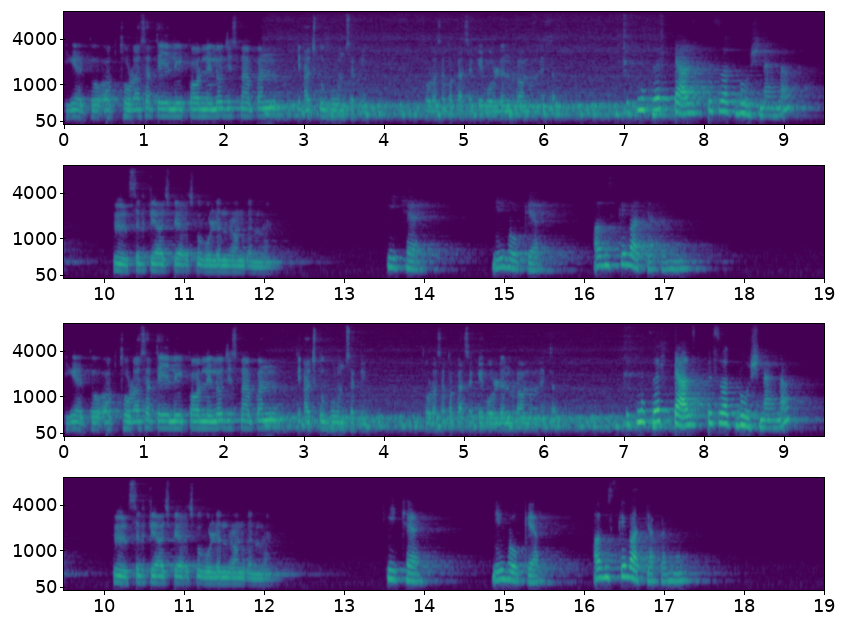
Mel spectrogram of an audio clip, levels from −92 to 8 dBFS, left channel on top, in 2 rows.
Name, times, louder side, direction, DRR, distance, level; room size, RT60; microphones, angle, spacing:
voice 1, 0.0-3.8 4.5-6.2 10.1-12.1, right 1 dB, 10° right, 13 dB, 0.4 m, -39 dB
sound 1, 2.5-7.5, left 1 dB, 85° left, 2.0 m, -43 dB
voice 2, 7.1-9.1 13.5-14.0 14.9-15.5 16.1-17.3, right 4 dB, 80° right, 14 dB, 0.7 m, -33 dB
13.5 x 9.7 x 7.8 m, 1.4 s
head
